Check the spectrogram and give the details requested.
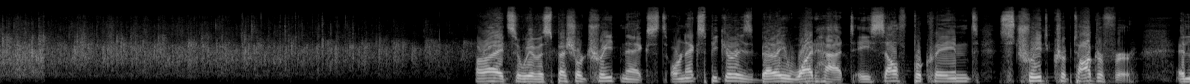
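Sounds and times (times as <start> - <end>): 
audience applause: 0.0 - 5.1
speech: 4.8 - 11.8.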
